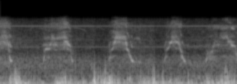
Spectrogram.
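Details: While a mother cormorant feeds her chick, shrill, arching squeals come in a steady series about every half second, backed by heavy low rumbling and buffeting noise.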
